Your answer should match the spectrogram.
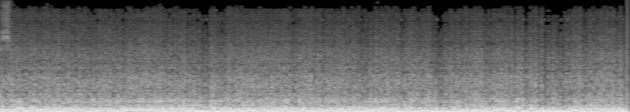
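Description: Steady low drone of engine and road noise inside the cabin of a Daewoo Rezzo LPG minivan cruising at highway speed.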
